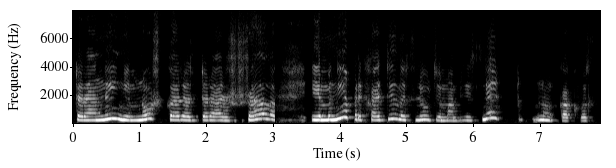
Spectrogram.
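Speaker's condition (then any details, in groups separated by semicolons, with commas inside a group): Cerebral palsy, spastic diplegia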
